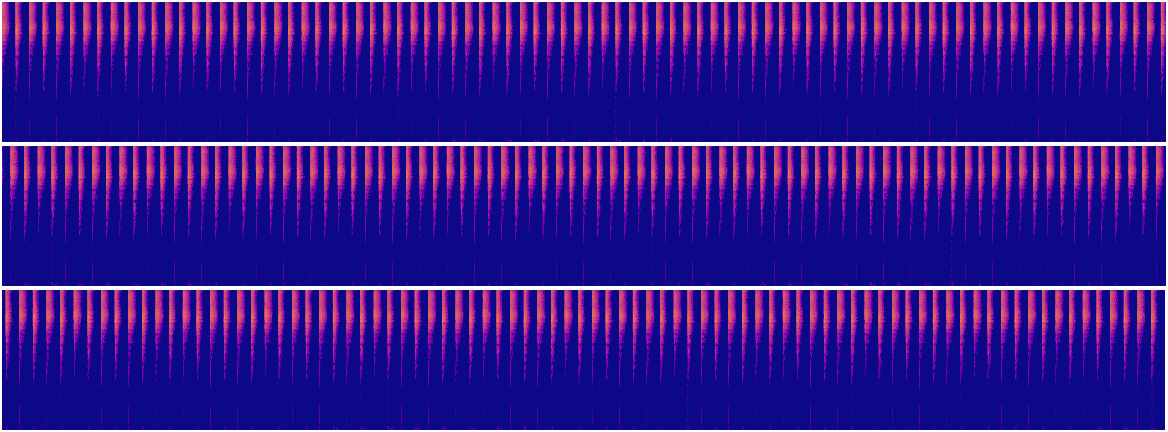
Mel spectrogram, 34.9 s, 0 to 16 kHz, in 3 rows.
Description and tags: Trap Hihat
Hihat, 110 BPM
Dope, HIHAT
